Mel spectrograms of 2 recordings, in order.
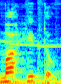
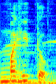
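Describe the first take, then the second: No difference in how they are said.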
